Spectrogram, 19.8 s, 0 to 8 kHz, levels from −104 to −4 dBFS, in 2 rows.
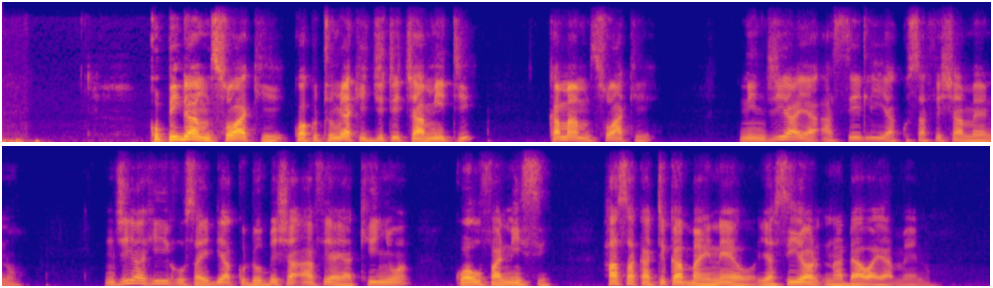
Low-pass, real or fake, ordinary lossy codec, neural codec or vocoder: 7.2 kHz; real; Opus, 32 kbps; none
